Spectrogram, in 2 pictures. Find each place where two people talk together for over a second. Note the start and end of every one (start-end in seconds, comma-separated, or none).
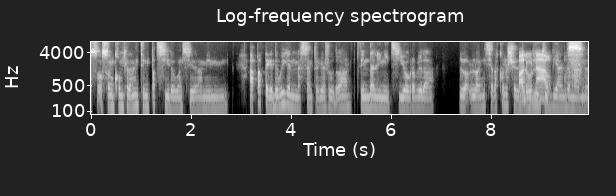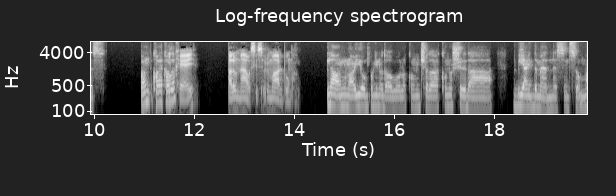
8.5-9.8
